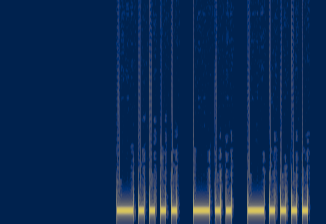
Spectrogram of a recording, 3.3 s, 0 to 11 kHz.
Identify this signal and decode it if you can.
Morse code, heard as a keyed tone, about 22 wpm, 700 Hz. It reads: 6D6
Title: Three Challenging Letter-Number Combinations 22wpm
